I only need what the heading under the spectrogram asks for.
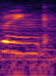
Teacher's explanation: We use ing in words like ring. It is a velar nasal sound. It is also produced when tongue comes in contact with velum.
